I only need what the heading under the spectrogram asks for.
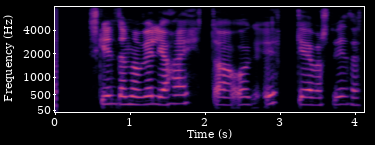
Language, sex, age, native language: Icelandic, male, 12, Icelandic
